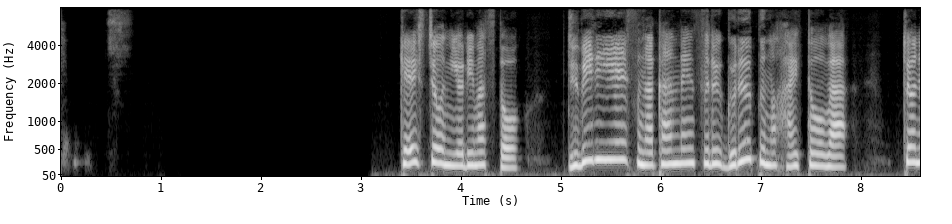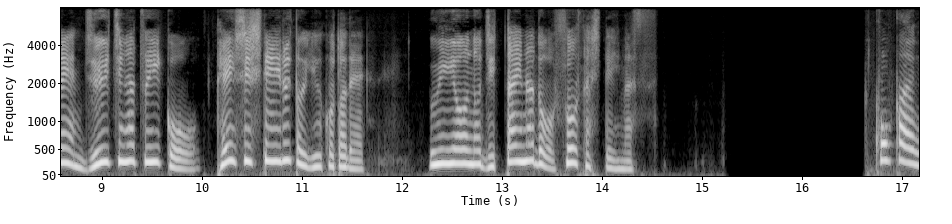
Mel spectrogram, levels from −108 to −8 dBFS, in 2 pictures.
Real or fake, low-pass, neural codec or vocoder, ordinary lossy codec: fake; none; codec, 16 kHz, 2 kbps, FreqCodec, larger model; none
